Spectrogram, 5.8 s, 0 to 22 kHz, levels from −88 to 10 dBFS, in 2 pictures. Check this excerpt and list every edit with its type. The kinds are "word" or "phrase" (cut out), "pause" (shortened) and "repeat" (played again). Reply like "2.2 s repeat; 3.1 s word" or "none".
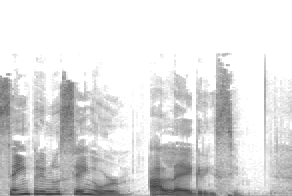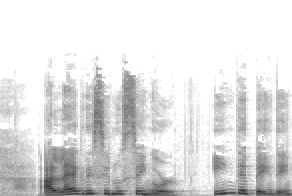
none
